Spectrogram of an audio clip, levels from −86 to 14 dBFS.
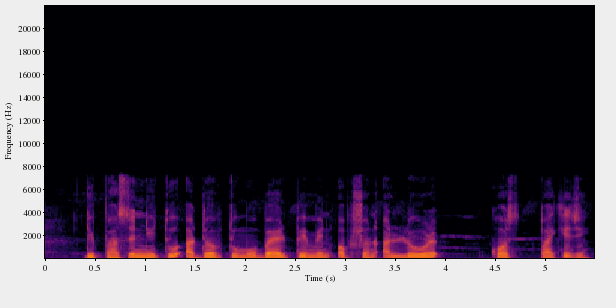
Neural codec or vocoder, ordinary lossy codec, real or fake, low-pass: none; none; real; 7.2 kHz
